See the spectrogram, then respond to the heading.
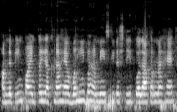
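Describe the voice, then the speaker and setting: Against a noisy background, a woman speaking with a Pakistani Urdu accent teaches Tajweed in a high, flat voice. Patient throughout, she restates each point and often asks whether the listener understands the Quran pronunciation being taught.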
